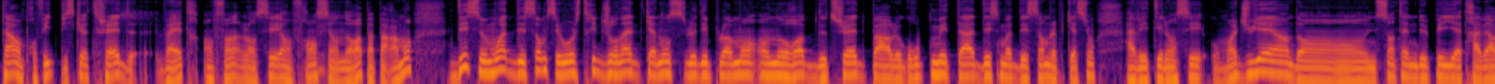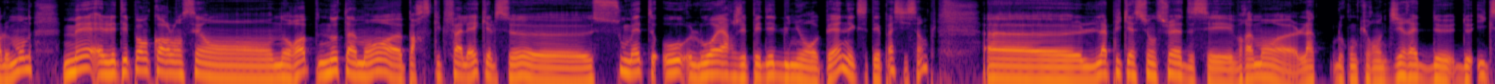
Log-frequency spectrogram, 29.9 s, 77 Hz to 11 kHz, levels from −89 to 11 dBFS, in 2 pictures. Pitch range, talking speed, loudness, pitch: 110-140 Hz, 200 wpm, -22 LUFS, 125 Hz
